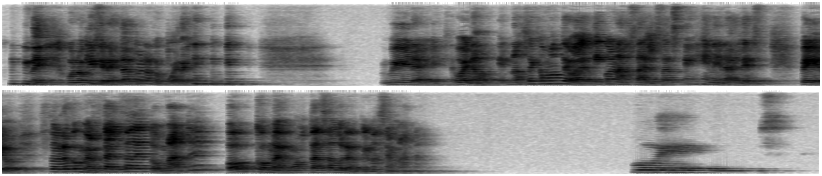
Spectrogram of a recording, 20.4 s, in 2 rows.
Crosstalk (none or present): none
